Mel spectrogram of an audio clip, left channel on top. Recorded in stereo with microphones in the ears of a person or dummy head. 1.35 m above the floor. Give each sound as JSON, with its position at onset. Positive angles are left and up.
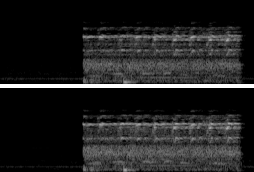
{"t": 0.8, "sound": "a bird", "side_deg": -15, "distance_m": 1.5}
